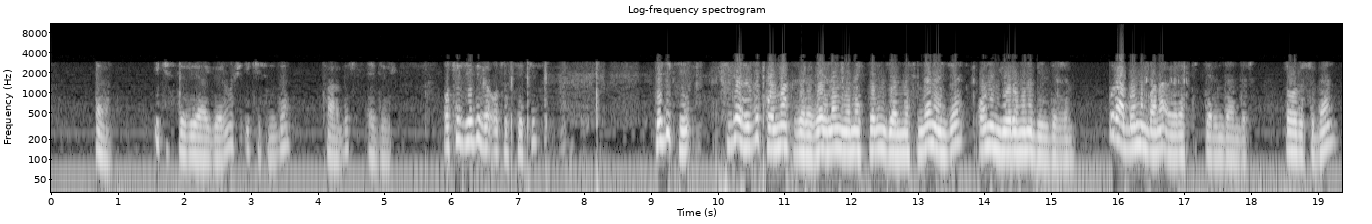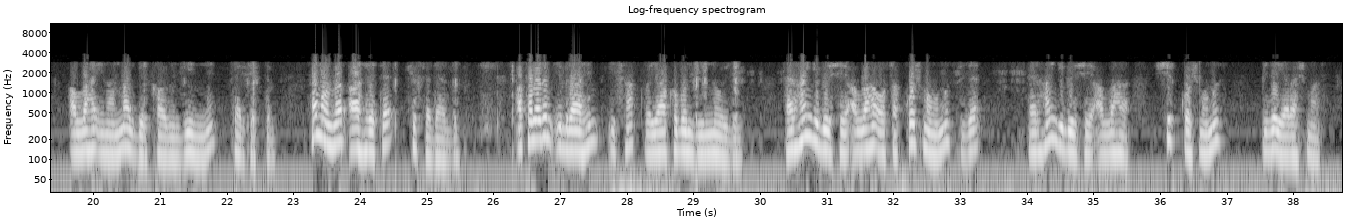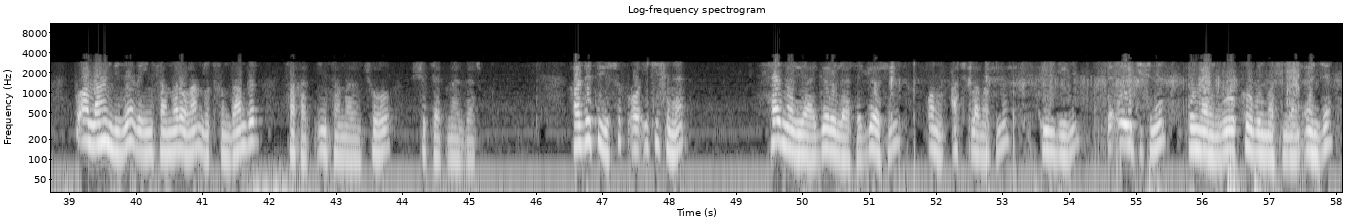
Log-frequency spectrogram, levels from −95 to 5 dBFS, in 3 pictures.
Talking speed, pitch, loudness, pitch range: 95 wpm, 125 Hz, -11 LUFS, 105-145 Hz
